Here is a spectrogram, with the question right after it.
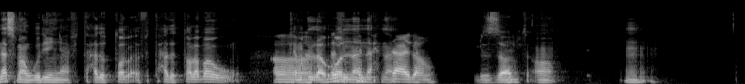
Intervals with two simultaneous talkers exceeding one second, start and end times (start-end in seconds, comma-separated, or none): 2.8-4.0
